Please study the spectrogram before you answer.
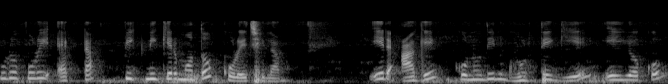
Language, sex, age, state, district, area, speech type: Bengali, female, 60+, West Bengal, Jhargram, rural, spontaneous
